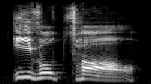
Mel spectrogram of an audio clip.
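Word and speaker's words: Yveltal: your buddy old palia evil tall evil tall evil tall so the Y is pronounced like an e not like a y that makes sense evil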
